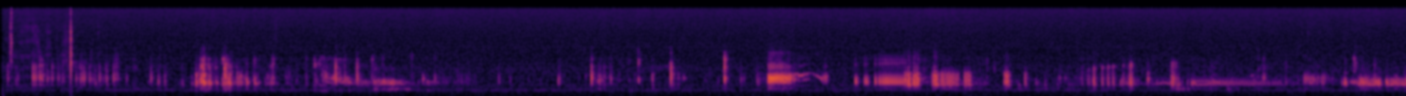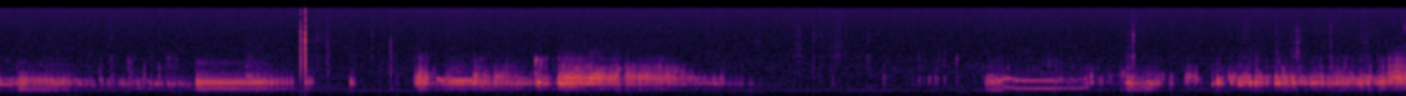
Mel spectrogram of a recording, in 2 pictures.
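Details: Loud, drawn-out gurgling and rumbling stomach growling after waking up, typical bowel sounds (borborygmi) from gas and fluid moving.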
